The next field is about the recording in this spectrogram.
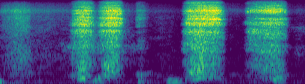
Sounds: Sniff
